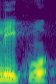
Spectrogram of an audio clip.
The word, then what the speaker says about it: licuo: academias podemos afirmar que adecuar evacuar y licuar en el uso oculto suelen conjugarse más como averiguar o sea los hablantes cultos suelen decir adecuo evacuo IL licuo Pero insisto Si usted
